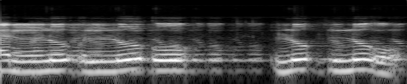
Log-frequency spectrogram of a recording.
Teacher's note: حمزہ ہے تھوڑا جھٹکے کی آواز آنا ہے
